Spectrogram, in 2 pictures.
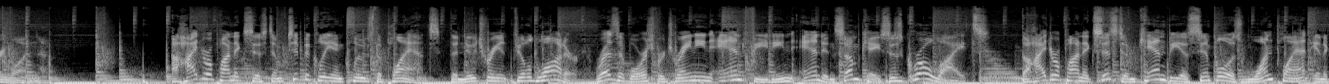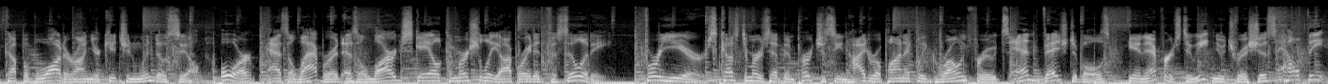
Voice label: read with bed; Hydroponic

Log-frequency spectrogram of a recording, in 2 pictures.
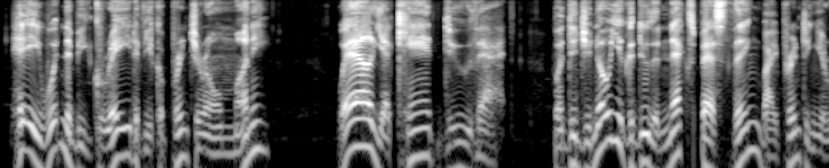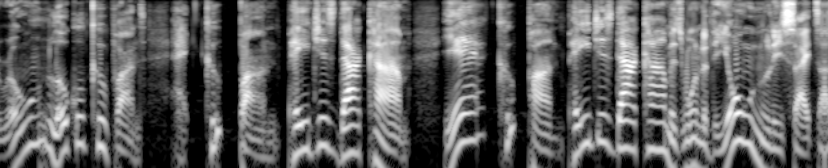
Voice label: Commercial; CouponPages

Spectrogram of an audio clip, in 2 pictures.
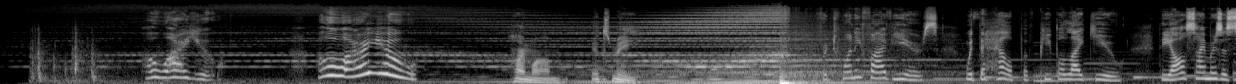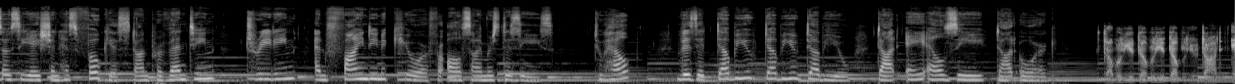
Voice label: woman

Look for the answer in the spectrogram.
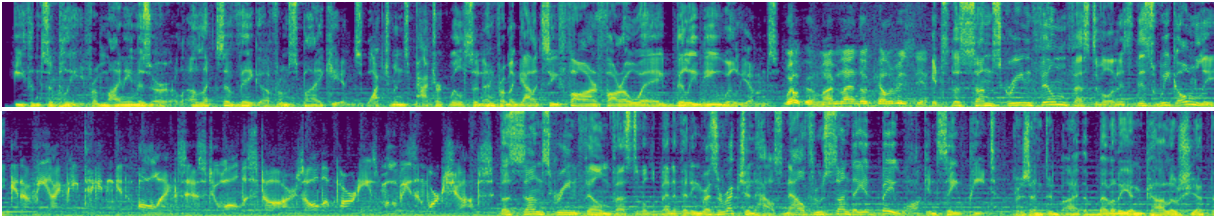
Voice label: Radio Promo

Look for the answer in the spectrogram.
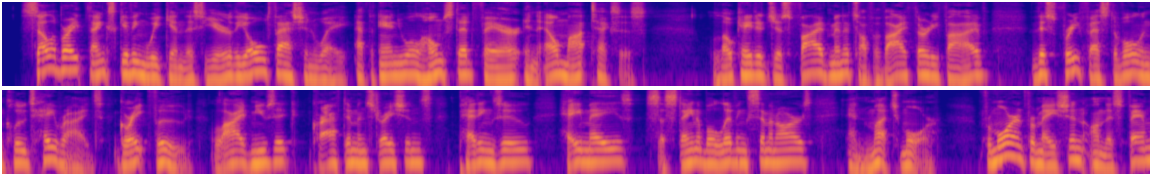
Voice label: voiceover, no soundtrack; PSA 2014 Fair

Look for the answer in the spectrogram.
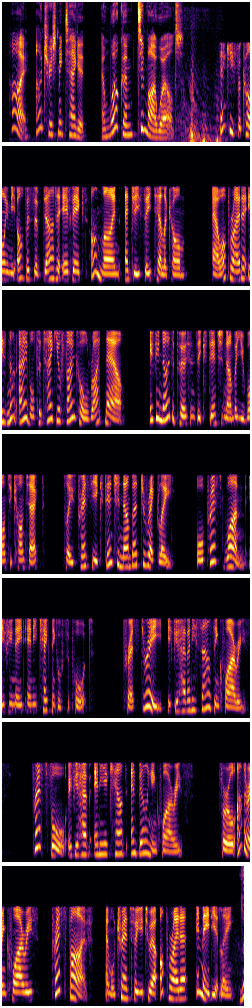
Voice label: Voice Over

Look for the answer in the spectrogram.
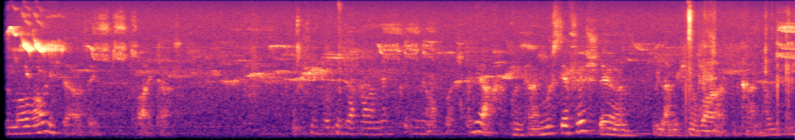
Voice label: German

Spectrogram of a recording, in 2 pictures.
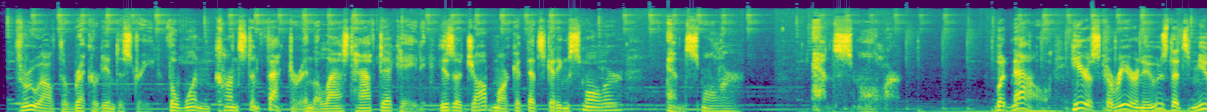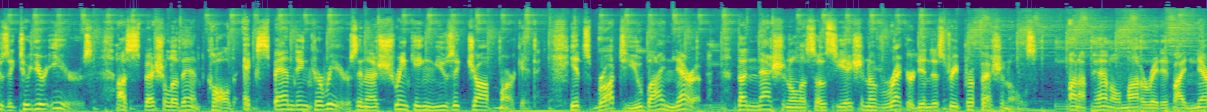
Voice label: whisper; NARIP

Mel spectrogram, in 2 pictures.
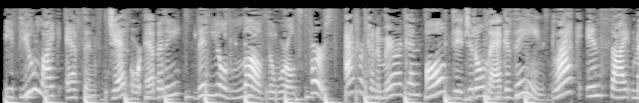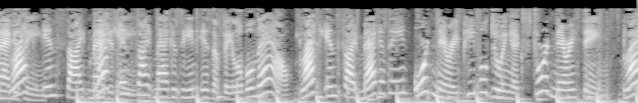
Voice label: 60 sec spot

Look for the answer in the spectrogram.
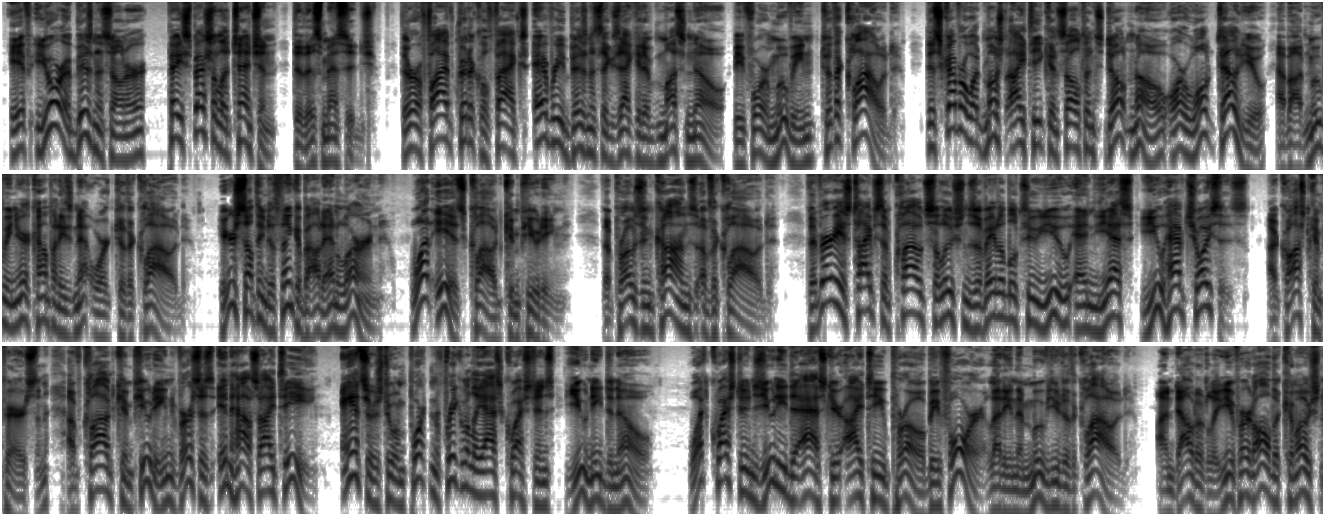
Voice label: Radio

